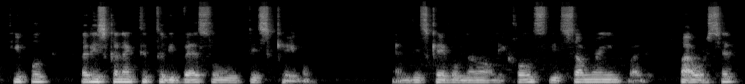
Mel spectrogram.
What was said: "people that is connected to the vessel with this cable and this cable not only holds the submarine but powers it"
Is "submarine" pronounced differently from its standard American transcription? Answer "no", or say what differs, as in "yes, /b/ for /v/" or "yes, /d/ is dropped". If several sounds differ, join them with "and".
yes, /b/ is dropped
